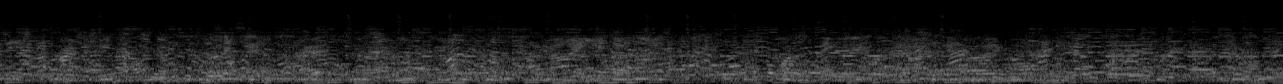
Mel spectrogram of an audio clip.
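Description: Crowd chatter: many people talking at once in a small club, with background music playing underneath.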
